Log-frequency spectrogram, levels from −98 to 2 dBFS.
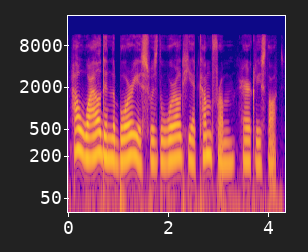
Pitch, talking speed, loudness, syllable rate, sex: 185 Hz, 180 wpm, -16 LUFS, 4.2 syllables/s, female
